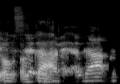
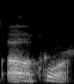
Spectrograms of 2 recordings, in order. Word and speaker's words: Okor: We always say Okot. Okor. Right now, it's about Medina's last name. It's Okor.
